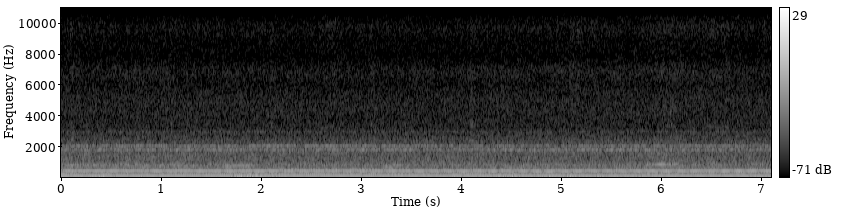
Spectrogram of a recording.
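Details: A steady mechanical hum with tonal overtones, like a motor or appliance, with a few faint knocks and no animal voice.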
